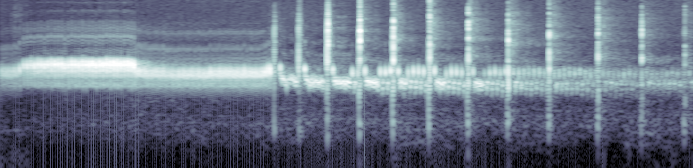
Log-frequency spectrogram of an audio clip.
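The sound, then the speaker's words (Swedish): A male nightjar's steady, buzzing churr runs throughout, and partway in a rapid series of about a dozen sharp wing claps cuts through it at an even rhythm. The bird claps its wings together in flight while courting a female. “Hör här hur nattskärehanen gör som en del i uppvaktningen av sin tilltänkta hona.”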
